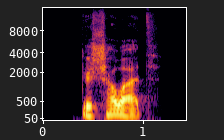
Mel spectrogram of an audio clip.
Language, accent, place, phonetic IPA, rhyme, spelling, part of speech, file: German, Germany, Berlin, [ɡəˈʃaʊ̯ɐt], -aʊ̯ɐt, geschauert, verb, De-geschauert.ogg
- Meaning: past participle of schauern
